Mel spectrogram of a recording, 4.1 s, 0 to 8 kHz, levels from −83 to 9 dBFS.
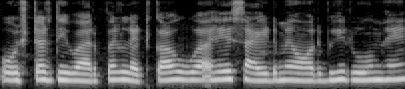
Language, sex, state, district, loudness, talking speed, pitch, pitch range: Hindi, female, Bihar, Patna, -14 LUFS, 175 wpm, 215 Hz, 200-220 Hz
